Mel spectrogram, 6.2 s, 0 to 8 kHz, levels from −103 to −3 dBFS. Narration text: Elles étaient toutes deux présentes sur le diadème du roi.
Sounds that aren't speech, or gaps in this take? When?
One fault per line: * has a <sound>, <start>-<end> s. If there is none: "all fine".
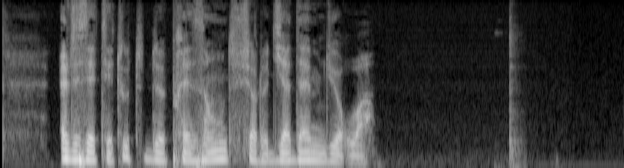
* has a thud, 4.9-5.3 s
